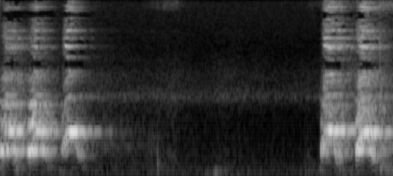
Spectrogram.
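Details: Great Pyrenees female objecting to having her nails polished, giving a burst of three rich, falling woofs, a pause of about two seconds, then two more loud woofs in quick succession.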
